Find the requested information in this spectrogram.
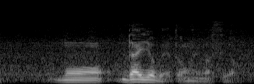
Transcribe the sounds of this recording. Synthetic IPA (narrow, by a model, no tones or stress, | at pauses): moːd̪aiʑo̞ːbɯ̟d̪at̪o̰ːmoima̰sɨjo̰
